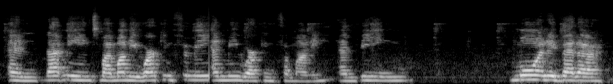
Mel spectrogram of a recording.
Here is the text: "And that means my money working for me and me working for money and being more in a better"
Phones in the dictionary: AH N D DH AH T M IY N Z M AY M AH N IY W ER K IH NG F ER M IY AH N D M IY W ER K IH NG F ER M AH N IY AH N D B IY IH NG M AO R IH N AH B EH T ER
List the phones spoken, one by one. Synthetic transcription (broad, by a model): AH N DH AH T M IY N Z M AY M AH N IY W ER K IH NG F ER M IY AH N M IY W ER K IH NG F ER M AH N IY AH N B IY IH NG M AO R IH N AH B EH T ER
